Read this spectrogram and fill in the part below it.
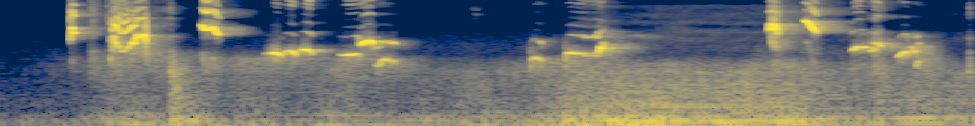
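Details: Oriental magpie-robin answering another bird of its kind in agitated song, giving high slurred whistles and quick twittering notes in broken phrases, with a faint low rumble beneath the middle part.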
